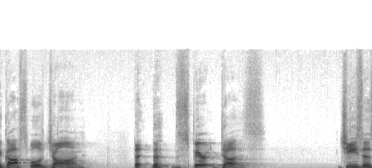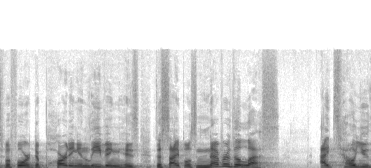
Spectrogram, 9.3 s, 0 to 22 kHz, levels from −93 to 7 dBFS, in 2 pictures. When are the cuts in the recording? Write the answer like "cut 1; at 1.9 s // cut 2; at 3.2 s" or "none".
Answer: cut 1; at 7.1 s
